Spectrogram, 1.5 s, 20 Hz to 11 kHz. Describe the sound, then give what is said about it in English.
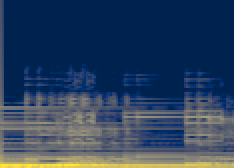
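A sustained, buzzy harmonic tone with a 78-millisecond slapback delay, heard in mono, so each attack is followed by a quick single echo. It is steady, with no voices. “you can hear now it's like an echo, like a slapback delay.”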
